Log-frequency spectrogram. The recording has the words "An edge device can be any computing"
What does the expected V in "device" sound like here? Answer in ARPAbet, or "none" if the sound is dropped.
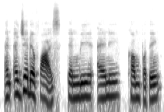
F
